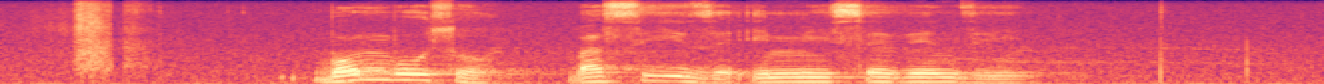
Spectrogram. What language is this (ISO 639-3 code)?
nbl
